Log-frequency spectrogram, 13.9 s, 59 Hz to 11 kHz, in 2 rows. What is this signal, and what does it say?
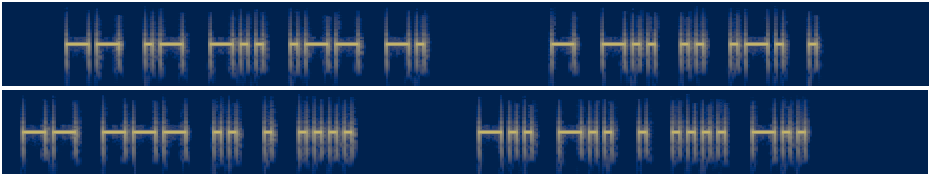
Morse code, heard as a keyed tone, about 21 wpm, 800 Hz. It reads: MADWN TDIRE MOIEH DDEHD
